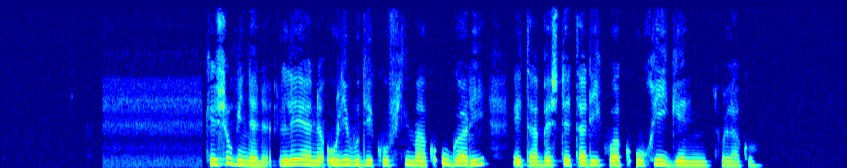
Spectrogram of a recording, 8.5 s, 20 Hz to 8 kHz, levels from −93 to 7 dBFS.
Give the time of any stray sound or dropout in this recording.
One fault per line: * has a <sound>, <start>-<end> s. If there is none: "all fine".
all fine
